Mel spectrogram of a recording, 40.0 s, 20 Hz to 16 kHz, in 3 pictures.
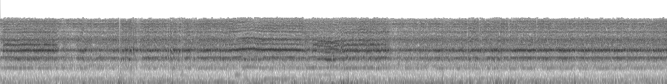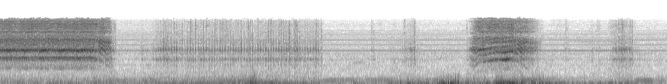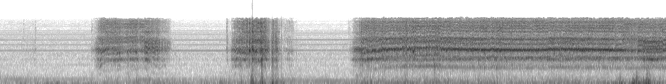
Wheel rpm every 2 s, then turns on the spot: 160, 160, 160, 160, 160, 160, 160, 120, 10, 20, 0, 60, 10, 0, 70, 50, 30, 140, 160, 160.
16-20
